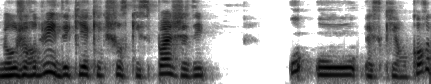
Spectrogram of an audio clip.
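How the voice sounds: The voice has a slightly husky edge and moves at a fairly quick pace. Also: woman.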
